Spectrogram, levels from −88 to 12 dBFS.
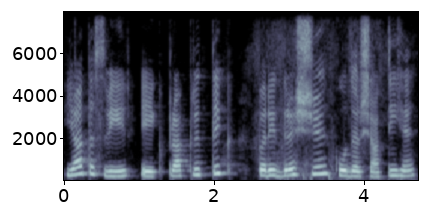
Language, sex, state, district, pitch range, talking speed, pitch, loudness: Hindi, female, Jharkhand, Ranchi, 240-335 Hz, 100 wpm, 260 Hz, -13 LUFS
